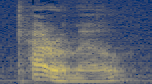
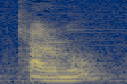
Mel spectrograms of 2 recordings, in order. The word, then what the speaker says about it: caramel: exactly though note that caramel and citadel may also be pronounced correctly without any stress on the last syllable in which case the sound becomes short e2 caramel and citadel the last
